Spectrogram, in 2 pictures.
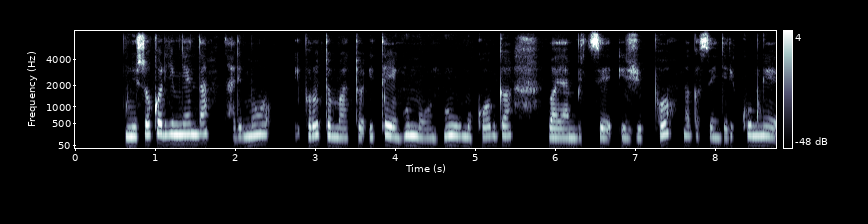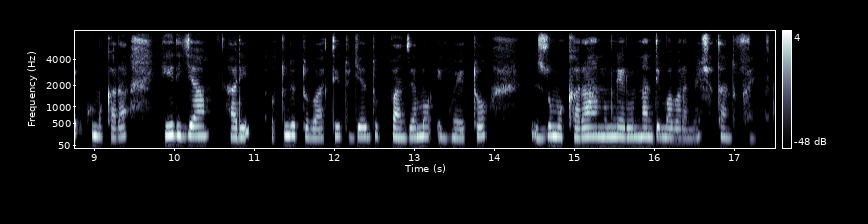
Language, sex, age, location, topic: Kinyarwanda, female, 25-35, Huye, finance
